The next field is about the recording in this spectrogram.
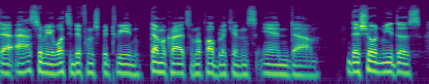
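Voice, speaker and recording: A middle-aged man from India with an Indian accent, a party chairman answering interview questions in a relaxed, rambling way with many fillers. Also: fairly low pitch. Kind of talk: conversational interview.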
